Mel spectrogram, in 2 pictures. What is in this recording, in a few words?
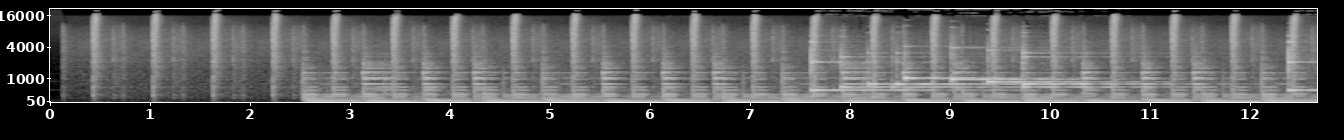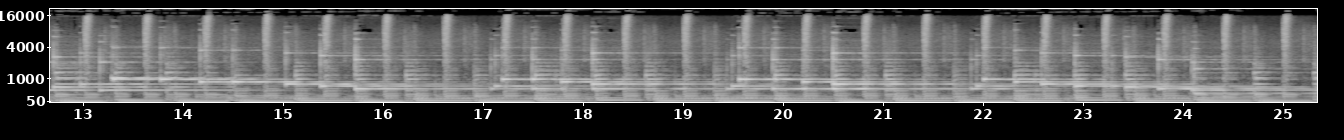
VibraJazz sample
